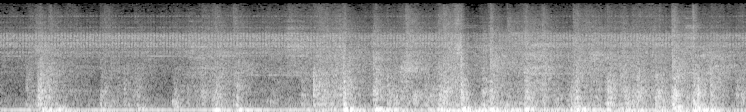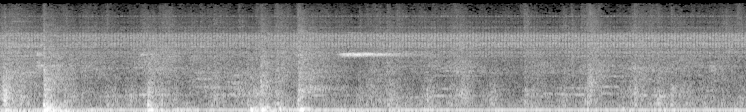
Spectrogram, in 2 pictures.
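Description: Two wrestlers in jackets grappling on a gym mat: irregular scuffs, shuffles and thumps of feet on the mat as they grip and push, busiest in the middle stretch.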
